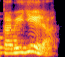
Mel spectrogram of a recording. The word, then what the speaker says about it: cabellera: Pero ¿qué pasa si yo digo cabellera? Si la veo cabellera, K, B, Y, ra. Entonces, cabellera tiene la sílaba tónica, la mayor fuerza de voz aquí. Entonces, es una palabra grave.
